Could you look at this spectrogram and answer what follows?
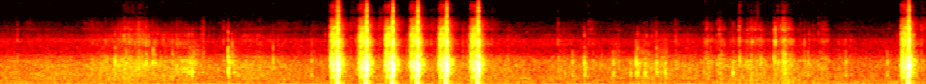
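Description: Airsoft gun firing: six quick sharp shots at about three a second, a few seconds in, then one more shot near the end.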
